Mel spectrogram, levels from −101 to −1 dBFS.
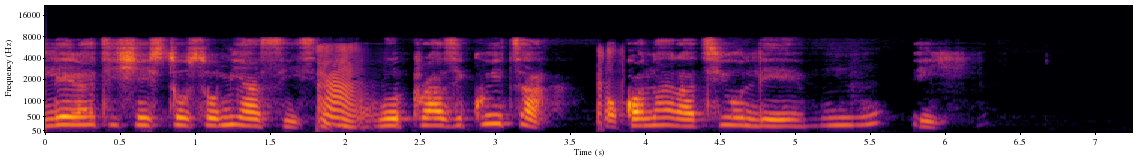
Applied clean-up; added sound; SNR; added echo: neural mask model DeepFilterNet 3.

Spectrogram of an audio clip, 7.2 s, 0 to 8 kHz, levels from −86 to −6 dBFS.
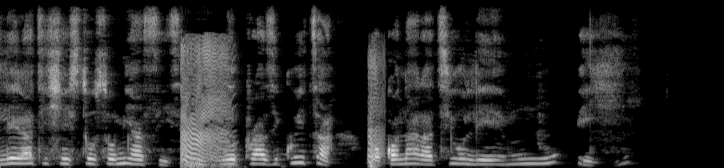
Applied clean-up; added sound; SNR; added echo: classical method WPE with log-MMSE.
